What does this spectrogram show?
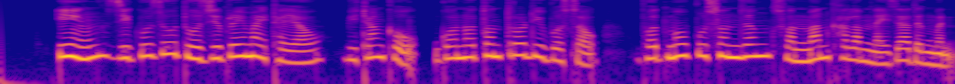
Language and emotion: Bodo, neutral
